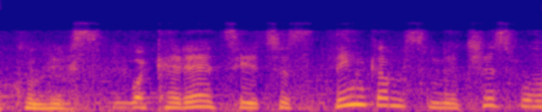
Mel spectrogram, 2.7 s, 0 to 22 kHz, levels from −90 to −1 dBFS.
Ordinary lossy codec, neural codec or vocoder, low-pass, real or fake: Opus, 32 kbps; codec, 16 kHz, 1.1 kbps, Voila-Tokenizer; 7.2 kHz; fake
